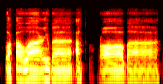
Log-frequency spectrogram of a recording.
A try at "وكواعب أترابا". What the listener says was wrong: এখানে শেষে গিয়ে টানের মতো হয়ে যাচ্ছে, টান হওয়া যাবে না। وكواعب أترابا.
